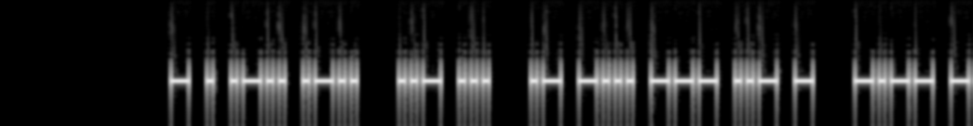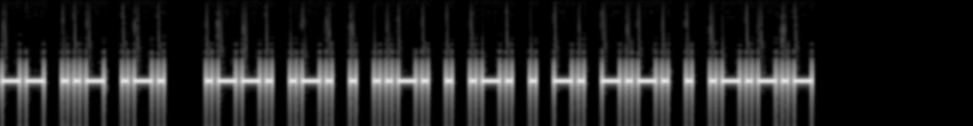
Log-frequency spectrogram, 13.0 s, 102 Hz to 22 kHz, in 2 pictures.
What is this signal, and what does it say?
Morse code, heard as a keyed tone, about 30 wpm, 700 Hz. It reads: TELL US ABOUT YOUR PREFERENCE.
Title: Sentences from Top 1500 Words 30wpm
